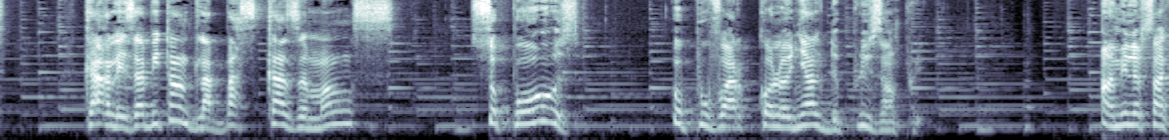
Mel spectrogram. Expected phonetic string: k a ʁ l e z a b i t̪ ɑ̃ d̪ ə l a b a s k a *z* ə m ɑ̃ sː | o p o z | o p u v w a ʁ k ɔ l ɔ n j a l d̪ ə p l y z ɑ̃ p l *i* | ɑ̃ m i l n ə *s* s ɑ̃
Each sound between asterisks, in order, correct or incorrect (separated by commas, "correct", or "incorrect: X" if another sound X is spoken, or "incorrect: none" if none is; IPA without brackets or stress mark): correct, incorrect: y, incorrect: f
